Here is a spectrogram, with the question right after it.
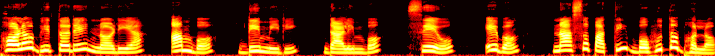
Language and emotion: Odia, neutral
